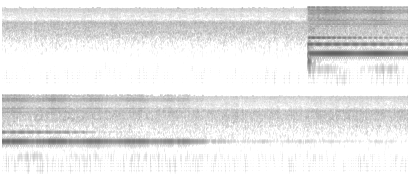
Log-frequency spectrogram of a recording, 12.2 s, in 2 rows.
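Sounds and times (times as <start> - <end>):
meditation bell ringing: 4.6 - 9.5.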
